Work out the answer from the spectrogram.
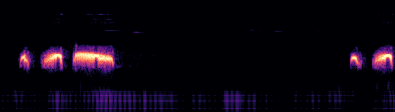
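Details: Lure call of a spotted dove, meant to draw in wild doves: a full phrase of a short note, a rising coo and a long sustained coo, then after a long pause a second phrase begins.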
